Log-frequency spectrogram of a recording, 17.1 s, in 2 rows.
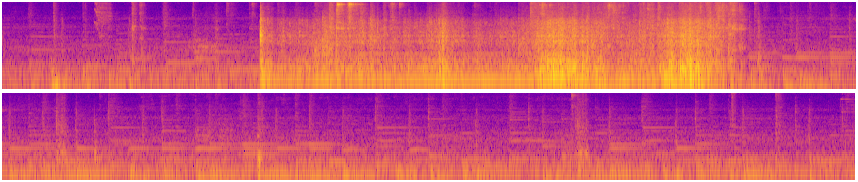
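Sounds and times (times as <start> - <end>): small appliance motor humming: 2.6 - 7.4.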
